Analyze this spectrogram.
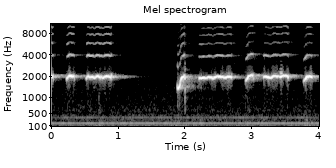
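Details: Pet parrot whistling: a held, clear note, a pause, then several sustained level whistles that each begin with a quick upward slide, over a continuous low hum.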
